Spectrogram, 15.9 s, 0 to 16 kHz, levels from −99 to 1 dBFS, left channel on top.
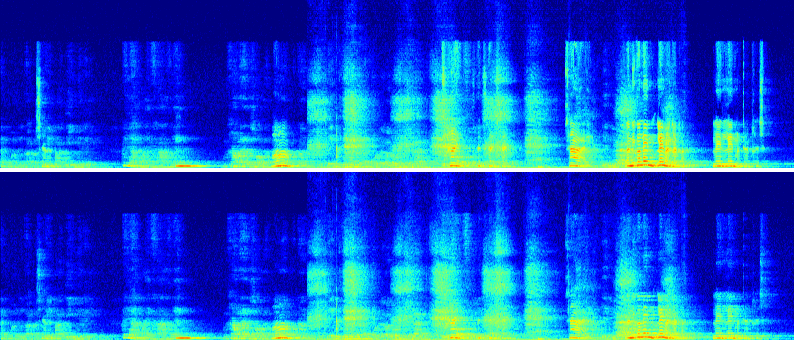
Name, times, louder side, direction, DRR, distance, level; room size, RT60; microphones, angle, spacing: voice 1, 0.0-1.8 2.4-3.7 4.5-8.5 8.8-10.1 11.5-13.2, equal, 30° right, -10 dB, 3.6 m, -43 dB
voice 2, 3.5-3.9 5.4-5.9 8.9-9.2 9.8-10.2 11.3-11.8 12.5-13.7 14.3-15.3, left 3 dB, 55° left, 8 dB, 0.7 m, -28 dB
Breathing, 6.1-13.7, equal, 10° right, 0.8 m, -42 dB
12.0 x 8.9 x 7.4 m, 2.6 s
head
